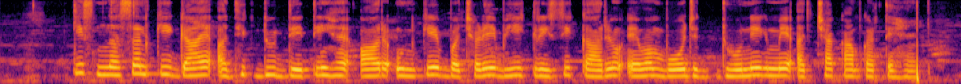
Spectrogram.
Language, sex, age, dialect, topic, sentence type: Hindi, female, 18-24, Hindustani Malvi Khadi Boli, agriculture, question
